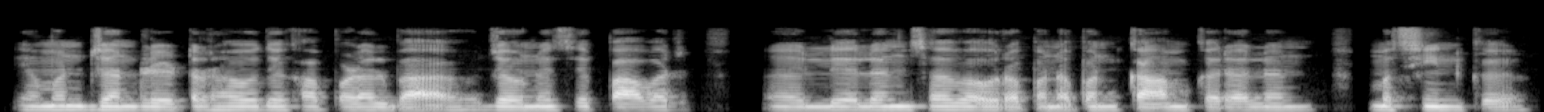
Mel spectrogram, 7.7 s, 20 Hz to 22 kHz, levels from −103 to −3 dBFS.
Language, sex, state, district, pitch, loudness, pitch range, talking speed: Bhojpuri, male, Uttar Pradesh, Varanasi, 115 Hz, -20 LUFS, 115-120 Hz, 150 wpm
